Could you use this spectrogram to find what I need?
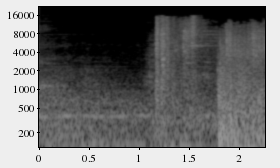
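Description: A bowstring twangs as an arrow is shot.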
